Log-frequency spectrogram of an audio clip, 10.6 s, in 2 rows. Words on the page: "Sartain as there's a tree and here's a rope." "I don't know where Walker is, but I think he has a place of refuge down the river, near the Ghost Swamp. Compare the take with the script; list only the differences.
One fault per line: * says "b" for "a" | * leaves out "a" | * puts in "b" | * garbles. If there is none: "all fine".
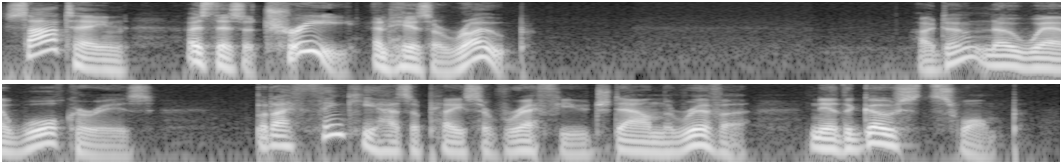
all fine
